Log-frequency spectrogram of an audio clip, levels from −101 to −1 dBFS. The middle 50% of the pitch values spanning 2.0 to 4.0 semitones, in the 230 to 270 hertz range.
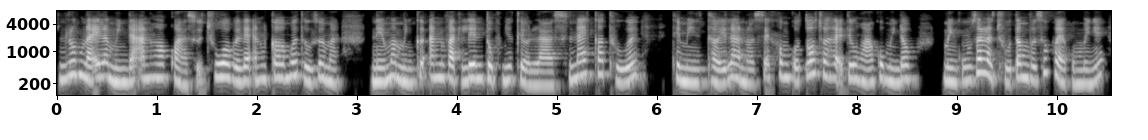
Yes: average, 3.7 semitones; high, 245 Hz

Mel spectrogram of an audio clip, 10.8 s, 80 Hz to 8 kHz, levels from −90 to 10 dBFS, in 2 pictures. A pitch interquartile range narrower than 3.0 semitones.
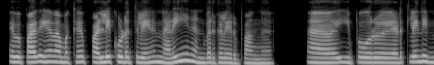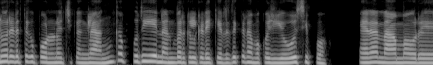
Yes: narrow, 2.4 semitones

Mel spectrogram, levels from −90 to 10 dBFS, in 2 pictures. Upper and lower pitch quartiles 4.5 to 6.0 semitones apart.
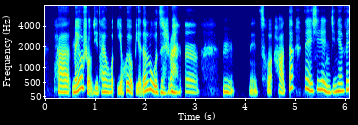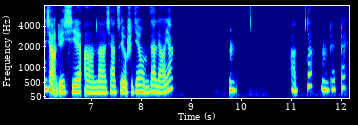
Yes: average, 5.3 semitones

